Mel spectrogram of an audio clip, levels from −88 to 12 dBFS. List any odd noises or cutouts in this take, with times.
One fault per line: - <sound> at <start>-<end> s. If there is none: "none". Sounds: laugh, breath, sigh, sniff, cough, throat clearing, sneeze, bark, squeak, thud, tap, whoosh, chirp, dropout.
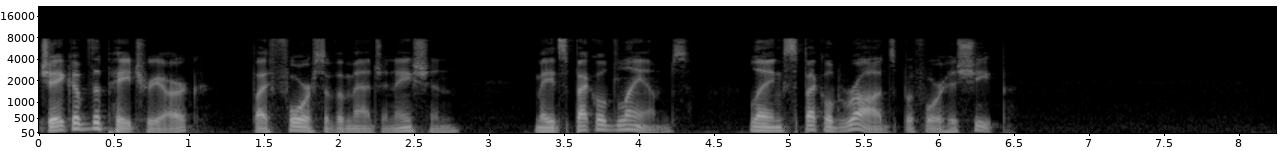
none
